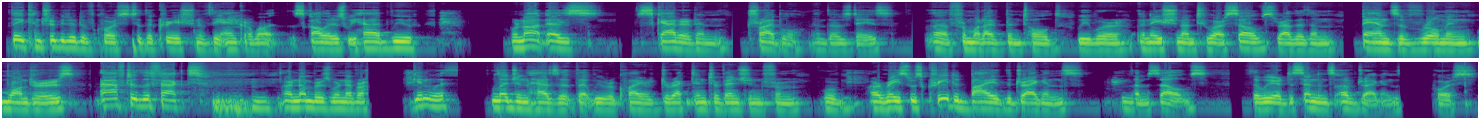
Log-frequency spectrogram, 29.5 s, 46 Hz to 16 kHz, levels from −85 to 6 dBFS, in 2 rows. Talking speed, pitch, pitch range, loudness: 160 wpm, 120 Hz, 115-130 Hz, -13 LUFS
